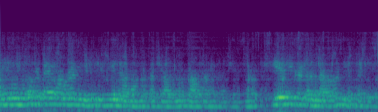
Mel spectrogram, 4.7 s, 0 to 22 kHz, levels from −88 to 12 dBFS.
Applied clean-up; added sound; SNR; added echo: neural separator model SepFormer DNS4.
